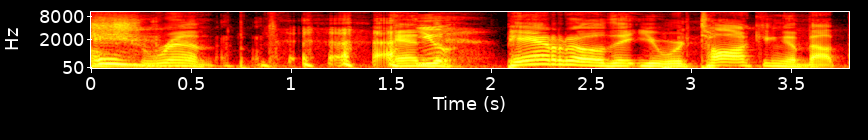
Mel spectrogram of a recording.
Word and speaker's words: perro: Perro with two R's is a dog. – Pero is how you say it, yeah. Pero or perro. – Pero. – Double R. – Yeah, if they really roll the R's, you got a dog.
